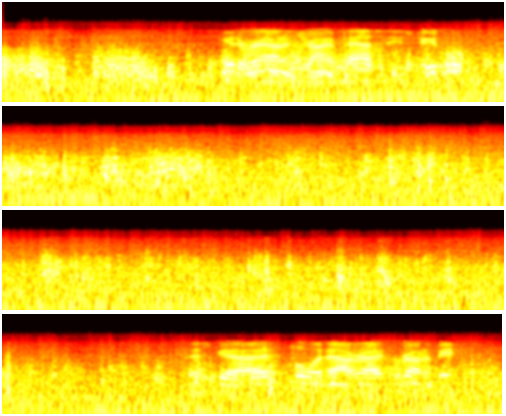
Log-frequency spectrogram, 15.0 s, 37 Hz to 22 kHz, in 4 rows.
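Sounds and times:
motorcycle engine rumble: 0:00.0 - 0:15.0
road noise: 0:00.0 - 0:15.0
wind buffeting microphone: 0:00.0 - 0:15.0.

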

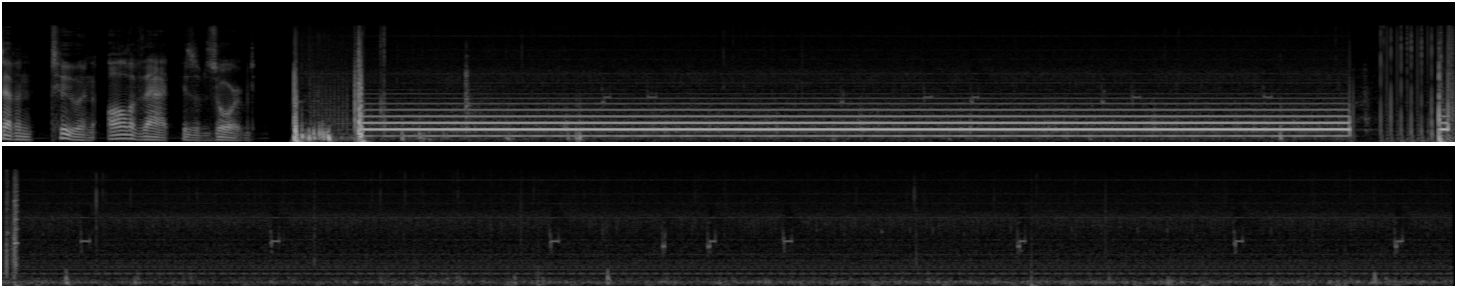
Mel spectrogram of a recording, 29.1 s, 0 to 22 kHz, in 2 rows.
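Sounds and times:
buzzy telephone dial tone: 0:03.6 - 0:13.5
hissy line noise: 0:03.6 - 0:13.5.

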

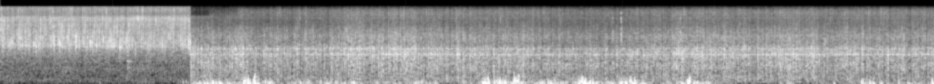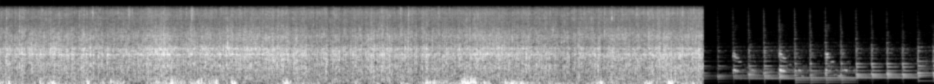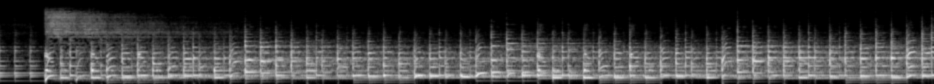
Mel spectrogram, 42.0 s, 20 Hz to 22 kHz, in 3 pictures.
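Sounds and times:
rain on a cobbled street: 0:00.0 - 0:24.6.

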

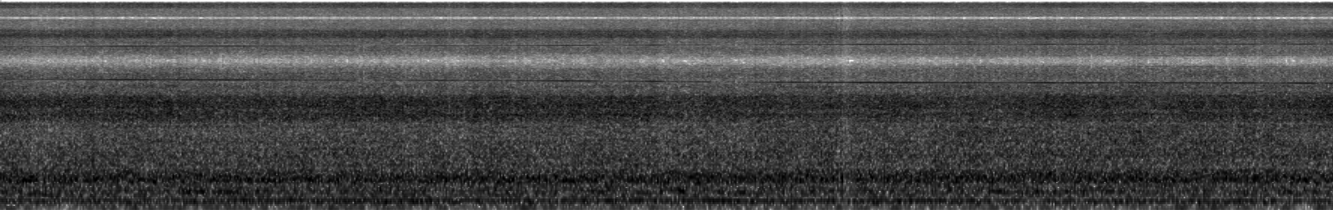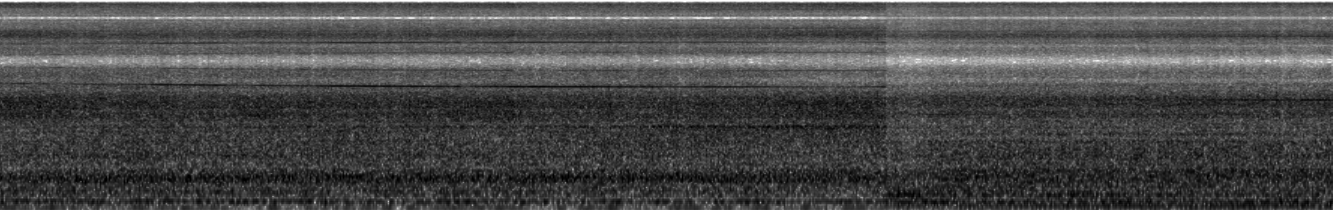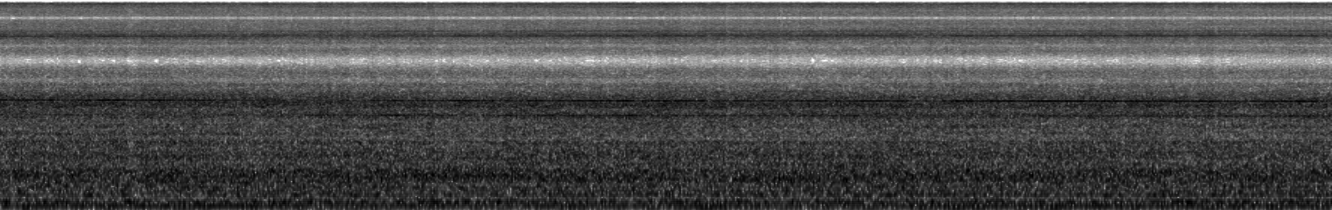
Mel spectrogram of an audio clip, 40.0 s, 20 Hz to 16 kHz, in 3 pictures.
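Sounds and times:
jet engine and rushing airflow: 0:00.0 - 0:39.9.

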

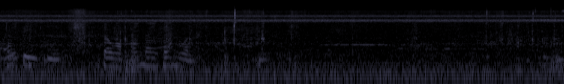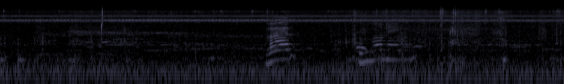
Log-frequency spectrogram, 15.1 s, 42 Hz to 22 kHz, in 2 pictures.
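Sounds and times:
high-pitched insect drone: 0:03.4 - 0:15.0.

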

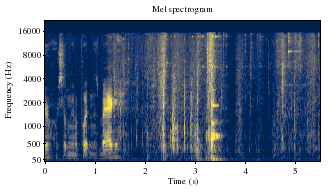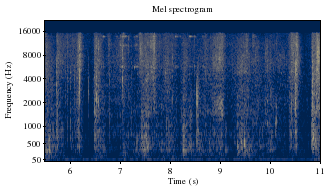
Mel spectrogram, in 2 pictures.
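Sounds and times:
fabric bag rustling: 0:01.8 - 0:11.0
weight plates clanking: 0:03.2 - 0:03.6.

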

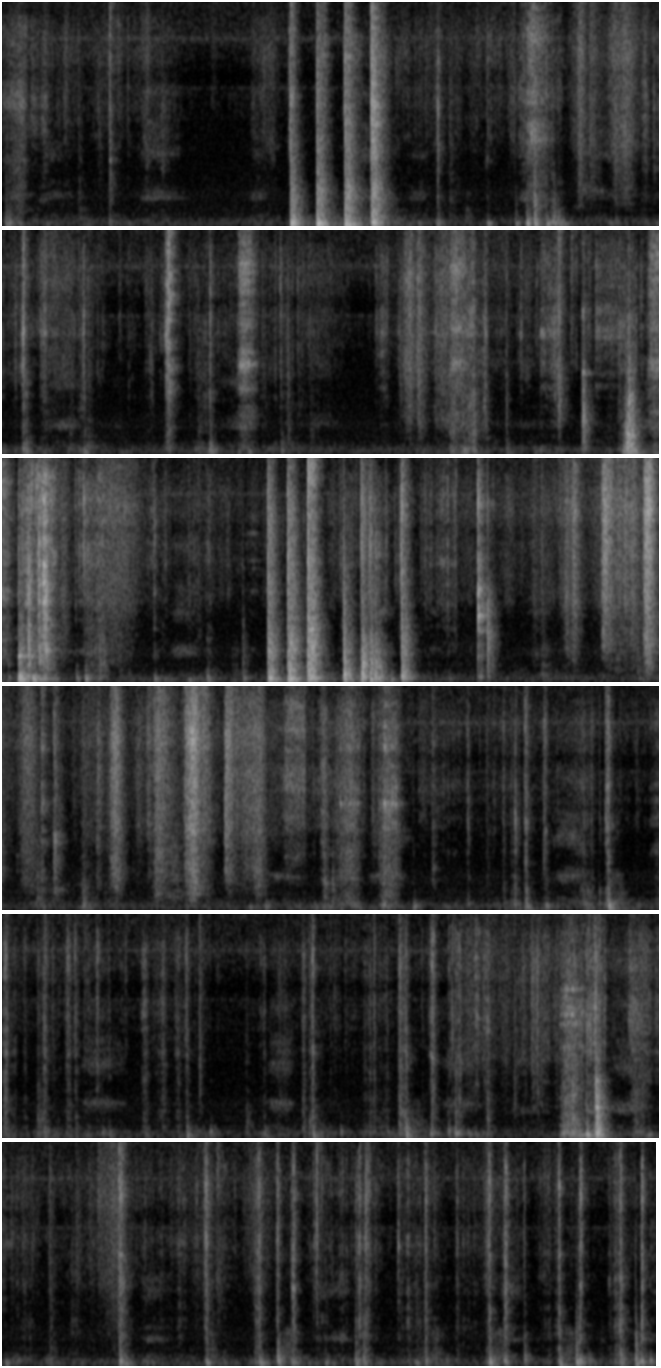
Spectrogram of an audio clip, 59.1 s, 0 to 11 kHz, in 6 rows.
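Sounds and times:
tools knocking on workbench: 0:04.3 - 0:05.9, 0:23.3 - 0:26.0
knife scraping wooden board: 0:15.5 - 0:17.2, 0:31.2 - 0:42.5, 0:43.3 - 0:59.0.

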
